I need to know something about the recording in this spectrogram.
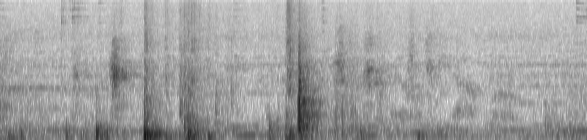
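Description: Small dog barking: a few short, sharp barks, the loudest about a second in and another just after two seconds.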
